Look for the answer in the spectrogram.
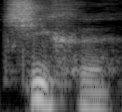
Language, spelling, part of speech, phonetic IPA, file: Polish, cichy, adjective, [ˈt͡ɕixɨ], Pl-cichy.ogg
